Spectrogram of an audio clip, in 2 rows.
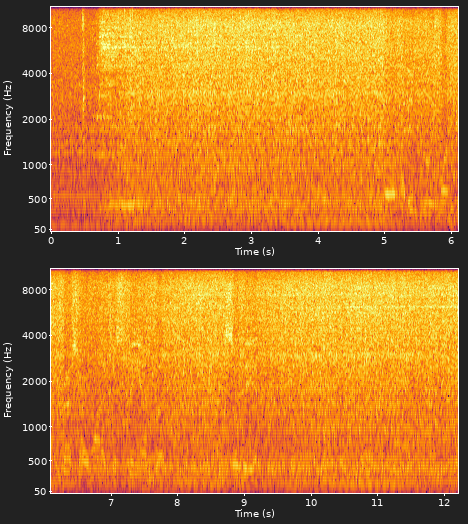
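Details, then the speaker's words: Vintage Westinghouse 5,000 BTU air conditioner, case installed, before thermostat replacement, compressor running with coils cooling faster: even fan rush over smooth compressor drone, no knocks or rattles; unit running normally. "It's getting cold. Got colder a lot faster this time now that the coils can actually transfer thermal energy efficiently."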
